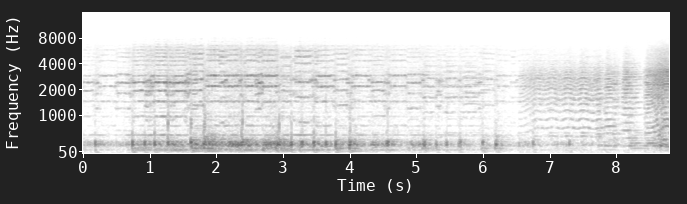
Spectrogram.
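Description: Pipe band playing: bagpipes sound a tune over their steady drones, with drum beats through the first few seconds.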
